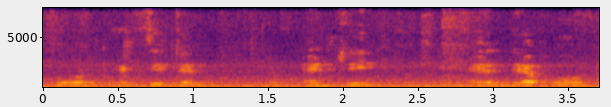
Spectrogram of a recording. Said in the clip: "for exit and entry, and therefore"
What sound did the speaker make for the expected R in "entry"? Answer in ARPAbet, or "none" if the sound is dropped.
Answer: R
